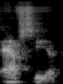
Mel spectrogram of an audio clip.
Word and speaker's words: AFCEA: we go by our acronym afcea and it's pronounced afia um we bring together government industry and Academia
